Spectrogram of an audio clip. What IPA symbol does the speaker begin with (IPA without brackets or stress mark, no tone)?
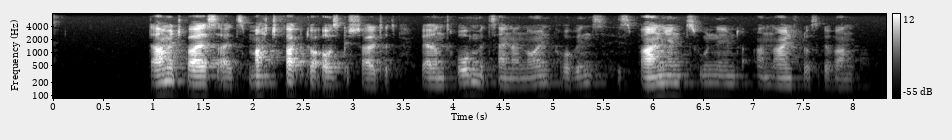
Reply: d̥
